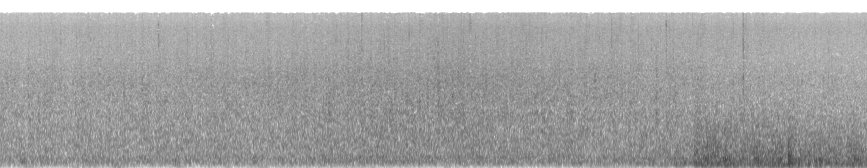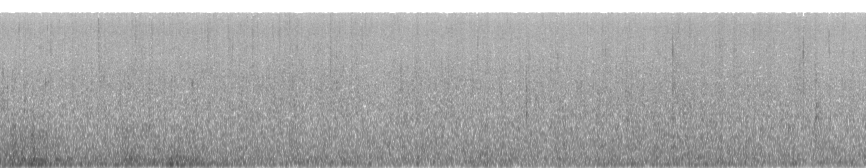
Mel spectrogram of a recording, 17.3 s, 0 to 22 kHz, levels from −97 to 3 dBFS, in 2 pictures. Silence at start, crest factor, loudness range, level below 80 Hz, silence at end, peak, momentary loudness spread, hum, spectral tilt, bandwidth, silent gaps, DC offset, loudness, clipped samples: 0 s; 22 dB; 5 LU; -54 dBFS; 0 s; -14 dBFS; 6 LU; none; -3.5 dB/octave; 16 kHz; none; under 0.1%; -35 LUFS; under 0.1%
